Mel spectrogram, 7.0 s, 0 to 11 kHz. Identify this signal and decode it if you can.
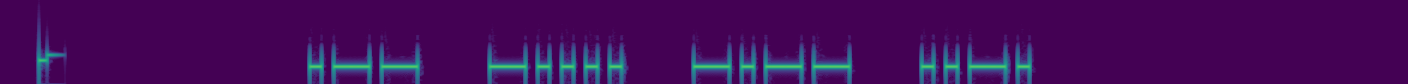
Morse code, heard as a keyed tone, about 20 wpm, spaced as for 15 wpm, 700 Hz. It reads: W6YF
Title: 179 Lesson 29g - Slash - Call Signs 20wpm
